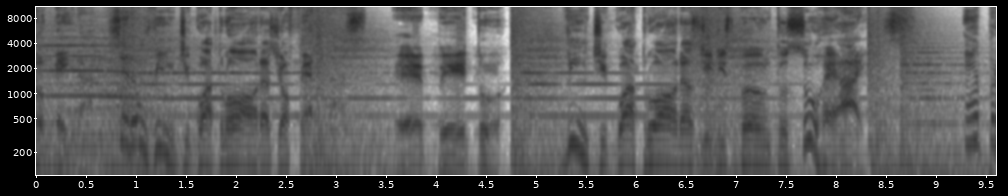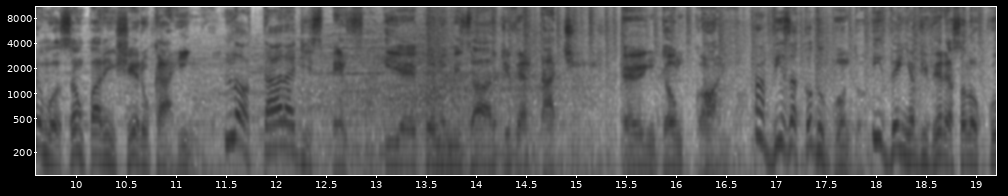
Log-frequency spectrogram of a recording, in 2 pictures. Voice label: voz pra black friday voz impacto

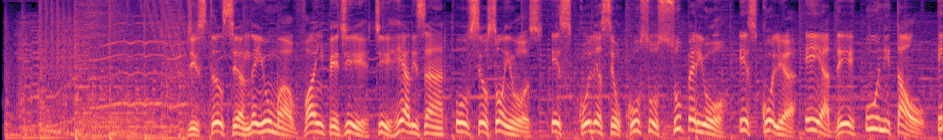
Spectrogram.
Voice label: spot

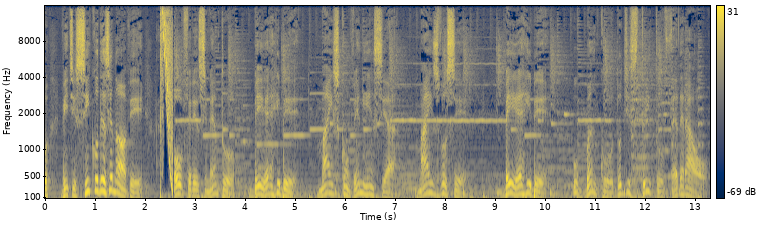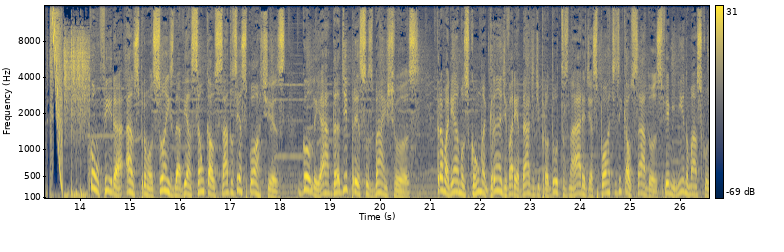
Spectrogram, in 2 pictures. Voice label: spot supermercado

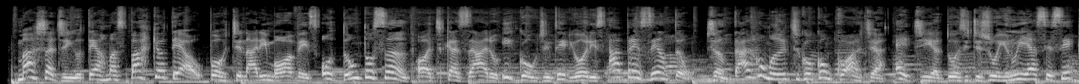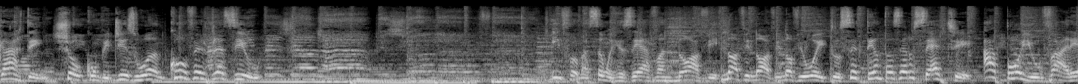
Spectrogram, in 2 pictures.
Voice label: locutora

